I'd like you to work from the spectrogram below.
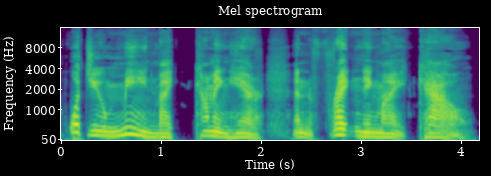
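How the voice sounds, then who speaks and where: A man's voice: sing-song, unhurried, dry recording, studio quality. A man voicing an angry young milkmaid of china in a storybook reading. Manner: shrill and scolding.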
